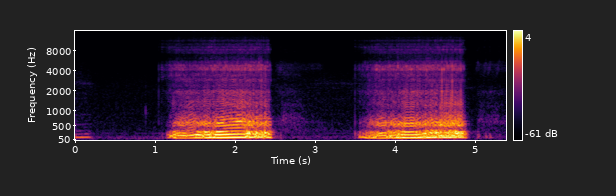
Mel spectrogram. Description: English bulldog snoring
